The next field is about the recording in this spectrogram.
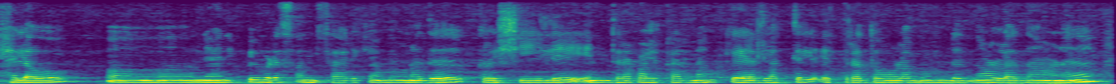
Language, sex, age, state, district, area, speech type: Malayalam, female, 30-45, Kerala, Kozhikode, rural, spontaneous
